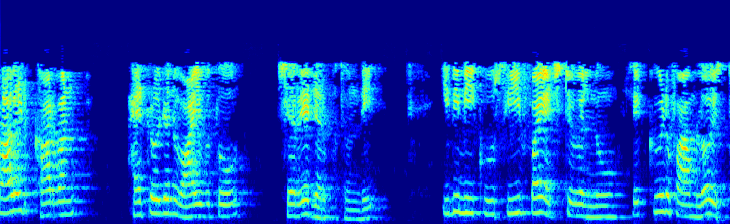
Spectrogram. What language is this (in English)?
Telugu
